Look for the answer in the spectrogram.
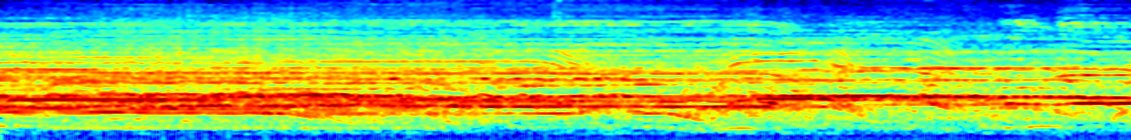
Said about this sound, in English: Come on, if you believe it, shout like you never shouted in your life.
